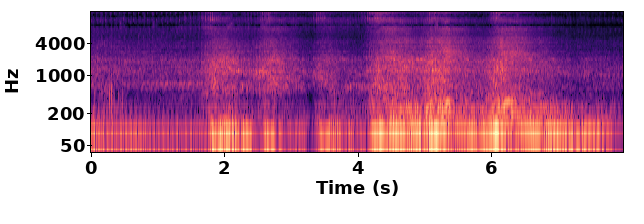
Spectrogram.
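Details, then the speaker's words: Lander 250 single-cylinder, about 29,660 km, after full engine rebuild for connecting-rod knock (marked crank pin, heavy carbon), new rod and pin fitted: steady idle, clean revs, good oil pressure, no knocking; normal idle and revving. "certo 100% e tá aí a toa tá na pressão nela ficou muito boa 100% só acelerar tá"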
